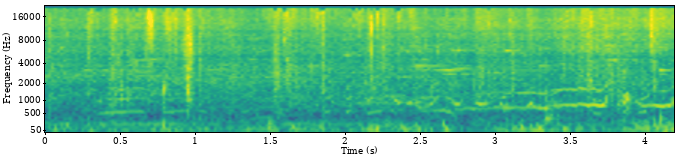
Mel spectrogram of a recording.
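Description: Rescued hens cluck softly and intermittently at an animal sanctuary, faint chirpy calls over low background noise and a few light knocks.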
